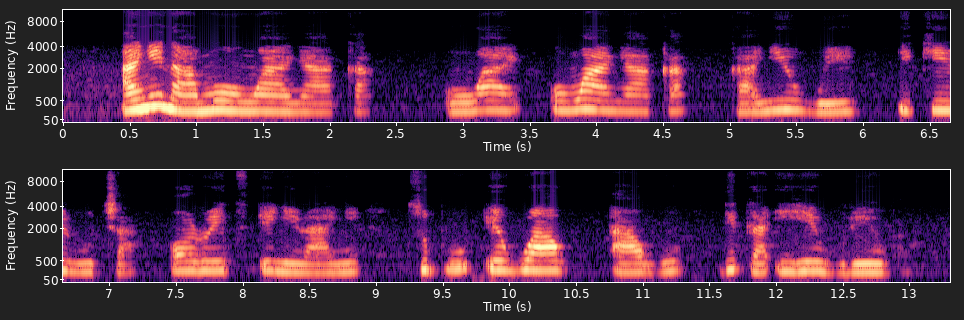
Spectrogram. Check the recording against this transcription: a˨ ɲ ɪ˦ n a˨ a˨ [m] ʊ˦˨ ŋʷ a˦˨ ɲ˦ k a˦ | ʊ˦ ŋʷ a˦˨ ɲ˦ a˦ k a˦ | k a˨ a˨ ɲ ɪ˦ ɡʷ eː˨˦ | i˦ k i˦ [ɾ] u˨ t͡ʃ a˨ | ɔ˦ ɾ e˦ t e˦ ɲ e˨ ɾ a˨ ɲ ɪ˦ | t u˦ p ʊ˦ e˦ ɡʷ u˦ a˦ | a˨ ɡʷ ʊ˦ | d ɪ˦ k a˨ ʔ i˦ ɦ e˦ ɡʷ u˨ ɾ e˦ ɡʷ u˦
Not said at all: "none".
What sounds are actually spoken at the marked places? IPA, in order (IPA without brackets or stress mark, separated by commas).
m, ɾ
